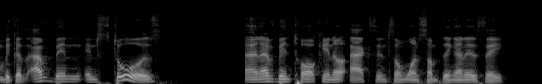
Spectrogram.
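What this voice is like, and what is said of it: Caribbean accent. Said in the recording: “I have a Caribbean accent”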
